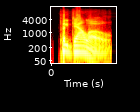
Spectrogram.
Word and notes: pedalo: American English

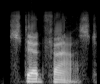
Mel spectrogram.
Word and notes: steadfast: American English

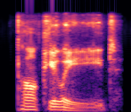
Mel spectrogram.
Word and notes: pokeweed: British English

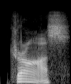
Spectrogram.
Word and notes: dross: American English

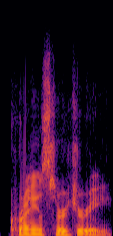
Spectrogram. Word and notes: cryosurgery: American English

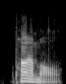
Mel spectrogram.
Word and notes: pommel: American English

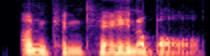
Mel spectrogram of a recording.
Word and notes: uncontainable: American English

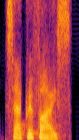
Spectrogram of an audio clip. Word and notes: sacrifice: Indian

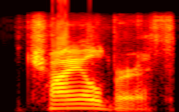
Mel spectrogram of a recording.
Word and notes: childbirth: American English

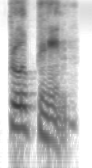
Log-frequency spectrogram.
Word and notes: propane: Indian

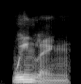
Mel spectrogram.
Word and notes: weanling: British English

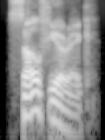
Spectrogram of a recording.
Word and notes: sulphuric: British English

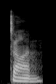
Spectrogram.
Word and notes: tun: Indian

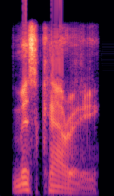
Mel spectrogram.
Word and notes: miscarry: British English

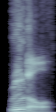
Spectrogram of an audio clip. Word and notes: rootle: American English

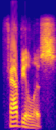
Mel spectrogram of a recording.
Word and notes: fabulous: American English

